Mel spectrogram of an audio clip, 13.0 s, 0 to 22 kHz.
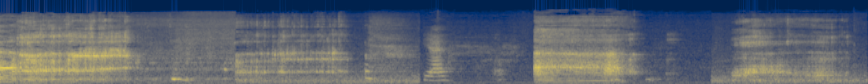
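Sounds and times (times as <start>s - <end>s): woman burping: 0.0s - 2.0s, 8.0s - 10.2s.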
